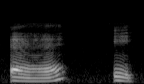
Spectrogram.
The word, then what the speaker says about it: est: Attention, n'oubliez pas que est et sont différents. Est se prononce comme est, on ouvre la bouche. Est.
